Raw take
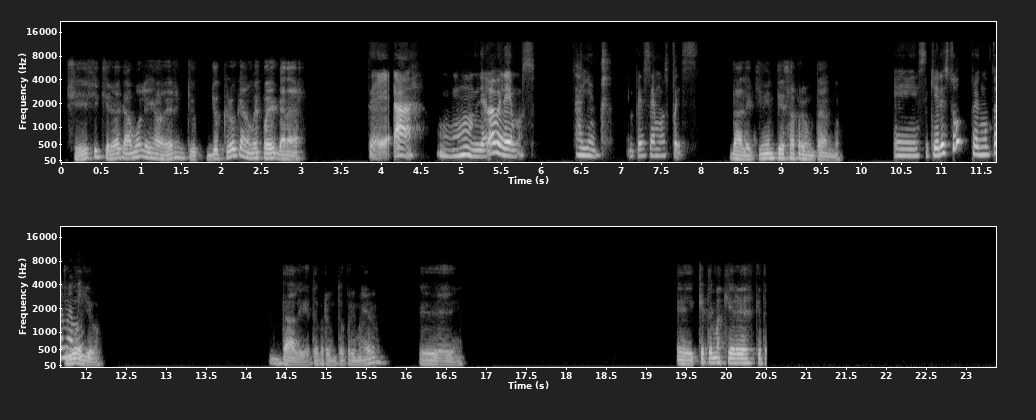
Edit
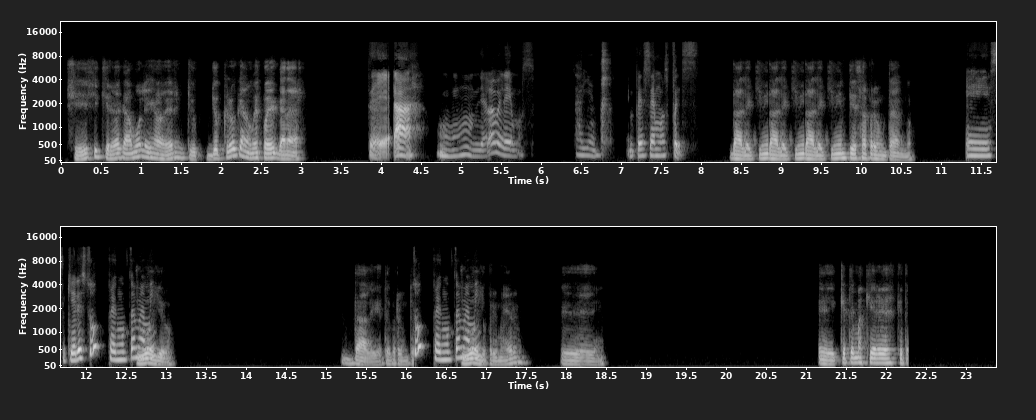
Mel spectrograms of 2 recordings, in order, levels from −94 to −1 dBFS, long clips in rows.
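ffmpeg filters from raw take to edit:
-filter_complex "[0:a]asplit=7[a][b][c][d][e][f][g];[a]atrim=end=4.96,asetpts=PTS-STARTPTS,afade=t=out:st=4.81:d=0.15:silence=0.223872[h];[b]atrim=start=4.96:end=6.61,asetpts=PTS-STARTPTS,volume=-13dB[i];[c]atrim=start=6.61:end=8.832,asetpts=PTS-STARTPTS,afade=t=in:d=0.15:silence=0.223872[j];[d]atrim=start=8.378:end=8.832[k];[e]atrim=start=8.378:end=15.192[l];[f]atrim=start=11.128:end=12.002[m];[g]atrim=start=15.188[n];[h][i][j]concat=n=3:v=0:a=1[o];[o][k]acrossfade=d=0.004:c1=hsin:c2=hsin[p];[p][l]acrossfade=d=0.004:c1=hsin:c2=hsin[q];[q][m]acrossfade=d=0.004:c1=hsin:c2=hsin[r];[r][n]acrossfade=d=0.004:c1=hsin:c2=hsin"

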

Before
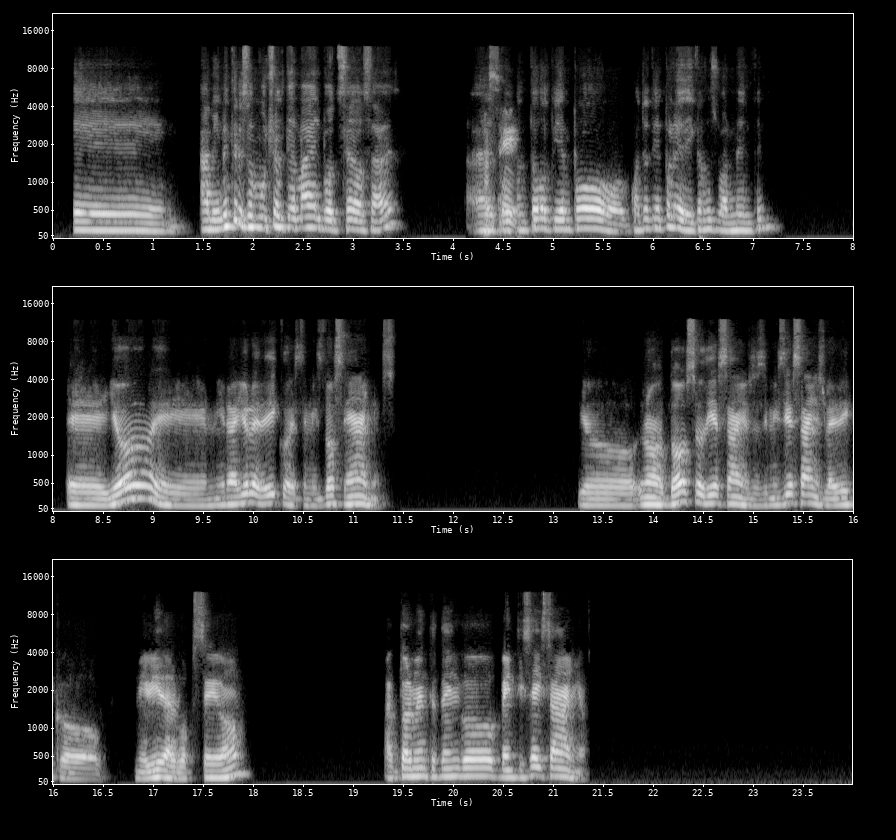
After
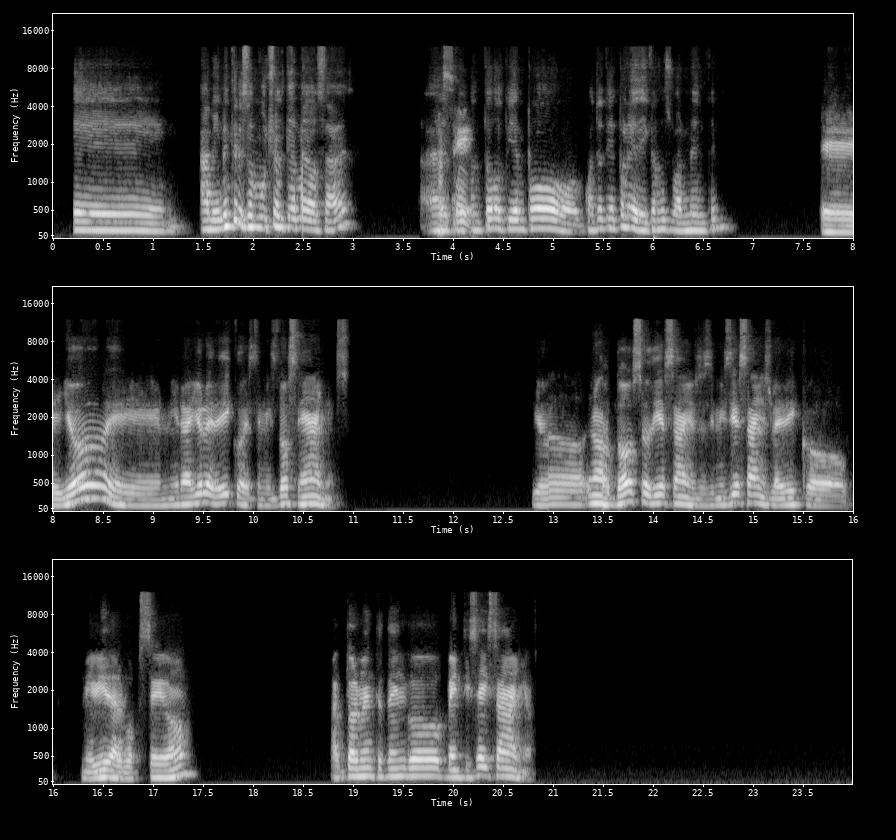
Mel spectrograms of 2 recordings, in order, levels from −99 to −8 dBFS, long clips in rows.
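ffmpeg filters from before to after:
-filter_complex "[0:a]asplit=4[a][b][c][d];[a]atrim=end=2.492[e];[b]atrim=start=2.948:end=13.414[f];[c]atrim=start=13.41:end=14.03,asetpts=PTS-STARTPTS,asetrate=50274,aresample=44100,atrim=end_sample=23984,asetpts=PTS-STARTPTS[g];[d]atrim=start=14.026[h];[e][f]acrossfade=d=0.004:c1=hsin:c2=hsin[i];[i][g]acrossfade=d=0.004:c1=hsin:c2=hsin[j];[j][h]acrossfade=d=0.004:c1=hsin:c2=hsin"

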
